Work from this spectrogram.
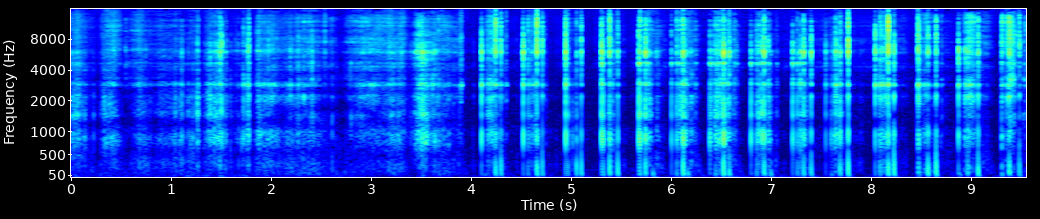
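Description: A hollow, polished wooden bowl sits upside down over microphones while fingertips and nails work on its side. For the first four seconds there is a soft, continuous scratchy rubbing. Then come quick, irregular taps that are sharp and bright, each dying away almost at once with a light, dry knock.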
